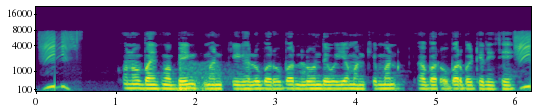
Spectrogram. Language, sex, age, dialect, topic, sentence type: Chhattisgarhi, male, 60-100, Western/Budati/Khatahi, banking, statement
